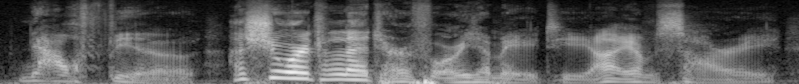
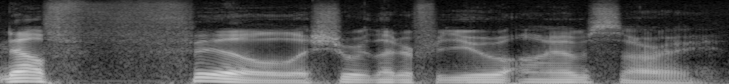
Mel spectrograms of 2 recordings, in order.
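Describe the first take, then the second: First: It is said in a put-on pirate voice. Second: It is said in his normal voice.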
